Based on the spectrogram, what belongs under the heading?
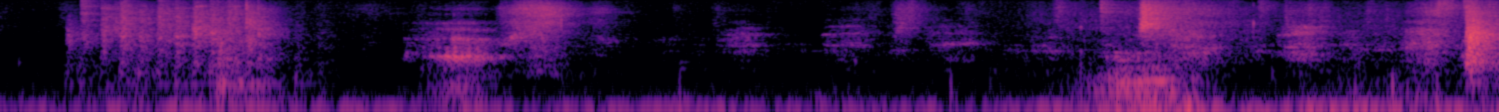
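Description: Dogs play-fighting, trying to bite each other's rear ends, with snorts, huffs and scuffling plus a few short bark-like yelps scattered through. Fairly quiet, with no one talking.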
